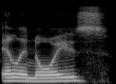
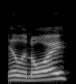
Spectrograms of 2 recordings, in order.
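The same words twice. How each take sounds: First: The final S sound is pronounced. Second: The final S sound is silent. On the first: The speaker calls it wrong. "Not Illinois" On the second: The speaker calls it right. "Don't do that"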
